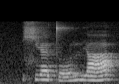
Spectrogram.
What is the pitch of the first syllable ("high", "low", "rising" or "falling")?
falling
